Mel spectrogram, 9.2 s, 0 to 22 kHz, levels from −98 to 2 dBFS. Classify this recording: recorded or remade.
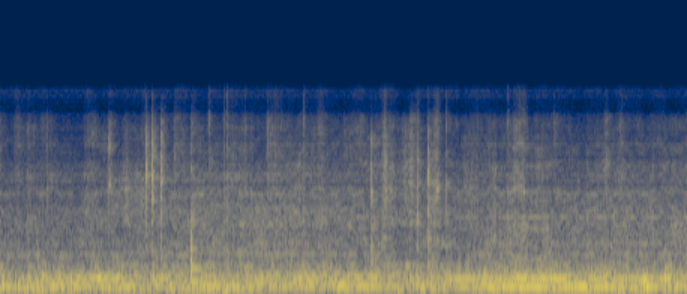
remade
